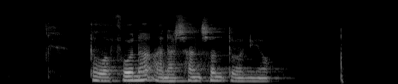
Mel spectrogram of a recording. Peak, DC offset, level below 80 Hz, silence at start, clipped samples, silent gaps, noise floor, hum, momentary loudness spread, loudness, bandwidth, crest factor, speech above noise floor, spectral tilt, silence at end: -16 dBFS; under 0.1%; -82 dBFS; 0.5 s; under 0.1%; none; -77 dBFS; none; 26 LU; -34 LUFS; 11 kHz; 20 dB; 44 dB; -5.5 dB/octave; 1.2 s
